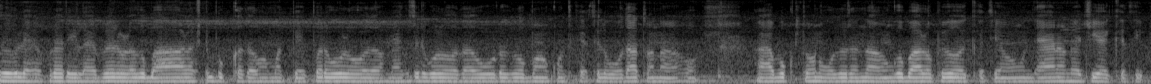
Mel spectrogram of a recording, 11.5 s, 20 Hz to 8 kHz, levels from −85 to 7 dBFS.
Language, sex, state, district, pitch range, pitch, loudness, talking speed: Kannada, male, Karnataka, Belgaum, 130-135 Hz, 130 Hz, -26 LUFS, 135 wpm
